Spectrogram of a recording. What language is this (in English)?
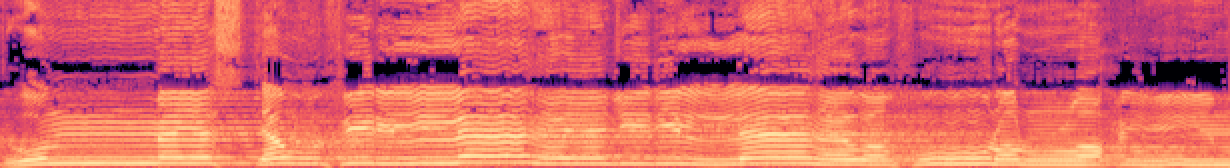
Arabic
